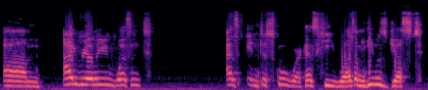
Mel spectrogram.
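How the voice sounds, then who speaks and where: A woman in her fifties reminisces in a chatty, storytelling way, laughing easily as she talks. Her voice sits a little high yet sounds mellow and dark in tone. The sound is close and dry, with no room around it. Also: slow, no echo, poor audio. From Antigua. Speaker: guest. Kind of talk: casual reminiscing conversation.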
